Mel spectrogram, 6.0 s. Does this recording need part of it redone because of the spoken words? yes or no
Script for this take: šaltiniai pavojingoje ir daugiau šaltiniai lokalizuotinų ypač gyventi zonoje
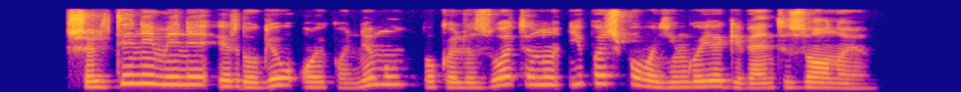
yes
